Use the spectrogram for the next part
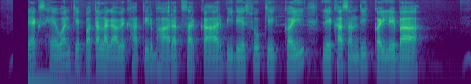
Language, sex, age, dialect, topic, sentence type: Bhojpuri, male, 18-24, Southern / Standard, banking, statement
